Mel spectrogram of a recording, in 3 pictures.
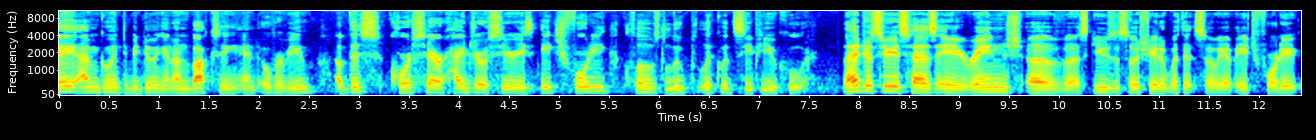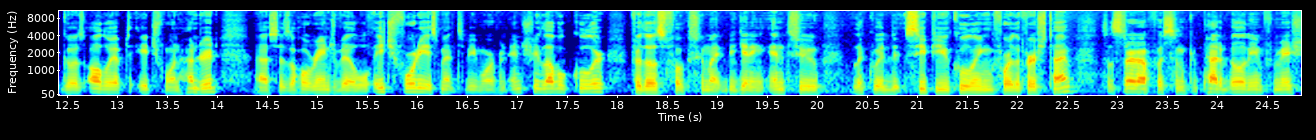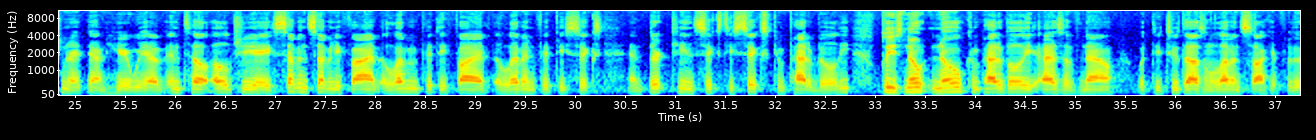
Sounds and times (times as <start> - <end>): Speech: 0.0 - 37.2.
